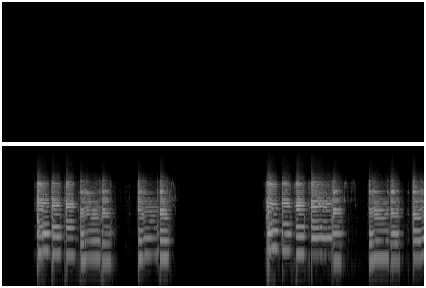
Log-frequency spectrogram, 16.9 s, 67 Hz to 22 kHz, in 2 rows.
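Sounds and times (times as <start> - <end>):
lead guitar in E minor: 9.1 - 12.0, 13.7 - 16.8.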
